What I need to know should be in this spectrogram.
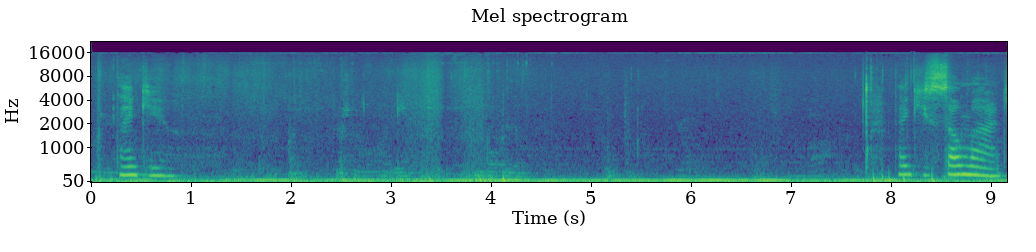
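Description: A woman speaks brightly close to a microphone.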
